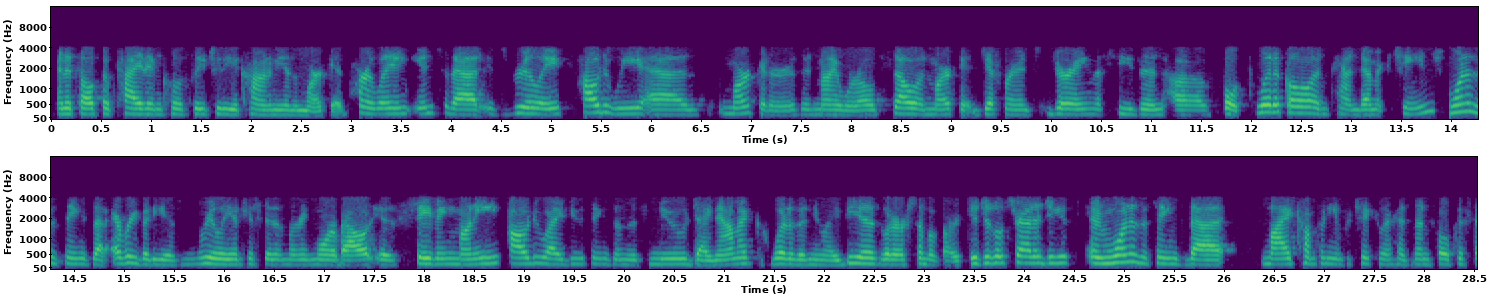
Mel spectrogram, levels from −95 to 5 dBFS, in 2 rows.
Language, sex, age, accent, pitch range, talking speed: English, female, 30-49, American, 165-190 Hz, 185 wpm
